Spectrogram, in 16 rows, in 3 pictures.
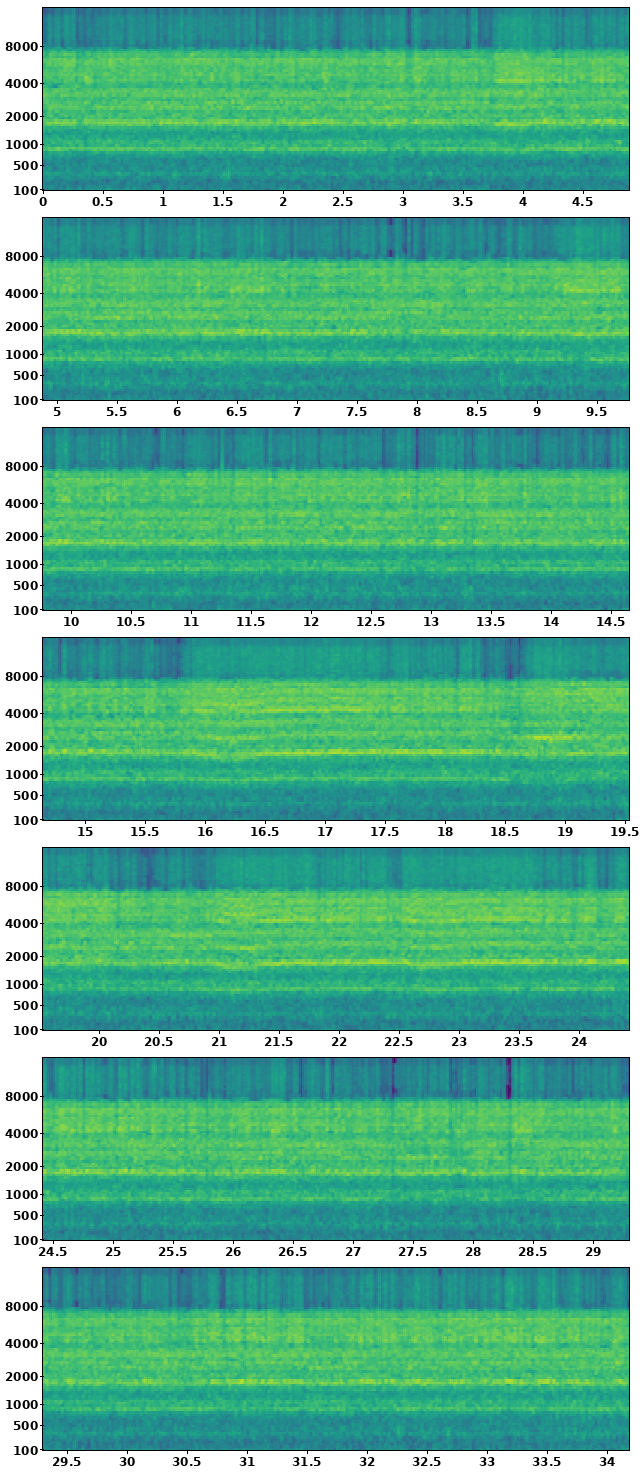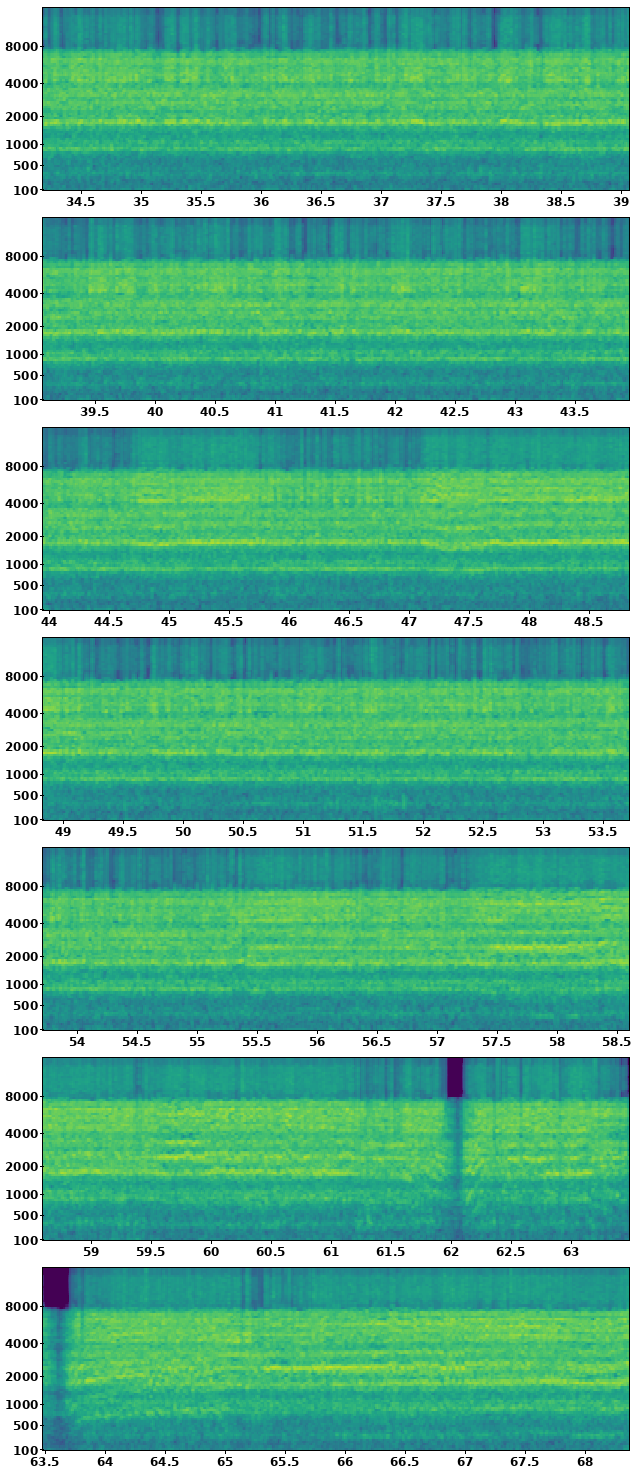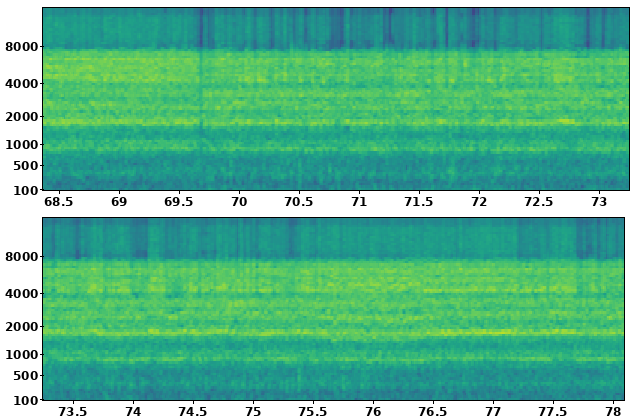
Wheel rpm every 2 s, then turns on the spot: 230, 240, 230, 230, 230, 230, 230, 230, 230, 230, 230, 230, 230, 230, 240, 240, 230, 230, 230, 240, 230, 230, 230, 230, 230, 230, 240, 230, 220, 230, 190, 140, 200, 220, 230, 230, 230, 230, 230.
none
